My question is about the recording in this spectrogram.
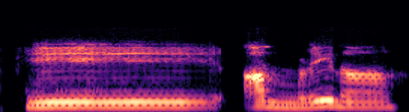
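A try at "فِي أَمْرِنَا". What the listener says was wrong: ফি, এই নাটা টান কম হয়ে গেল না। না, নাটা তাড়াতাড়ি,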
